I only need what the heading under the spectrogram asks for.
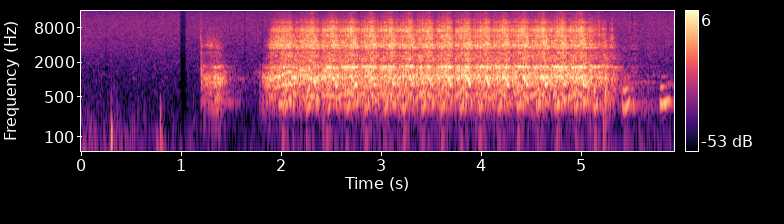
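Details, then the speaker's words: Kohler 23 HP big block engine, cranked on a battery/jump pack before checking spark: even, rhythmic starter churn for about 3.5 seconds at steady speed, turns over freely without firing. "All right, looks like she's turning over good."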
